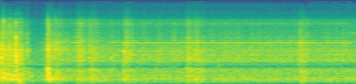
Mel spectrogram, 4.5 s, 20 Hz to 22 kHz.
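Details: National/Panasonic NV-730 VHS VCR after repair, clicking noise gone, final test: quiet steady high whir with light mechanism clicks on fast forward, no rubbing or squeal; winding smoothly.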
